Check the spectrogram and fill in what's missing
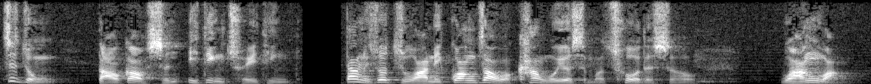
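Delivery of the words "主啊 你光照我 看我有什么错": normal talking voice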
